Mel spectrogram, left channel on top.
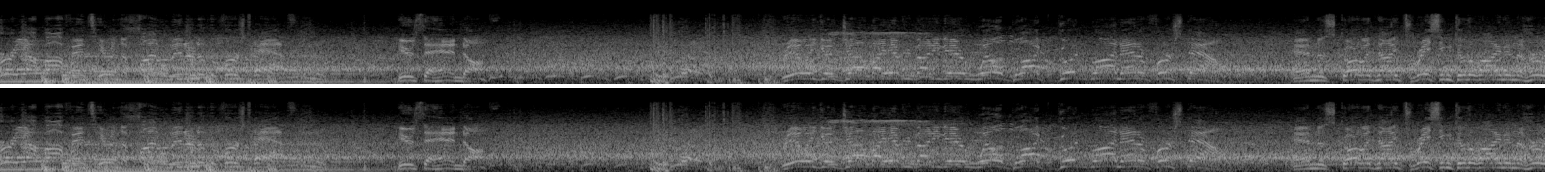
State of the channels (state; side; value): normal; both; correlation 0.92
